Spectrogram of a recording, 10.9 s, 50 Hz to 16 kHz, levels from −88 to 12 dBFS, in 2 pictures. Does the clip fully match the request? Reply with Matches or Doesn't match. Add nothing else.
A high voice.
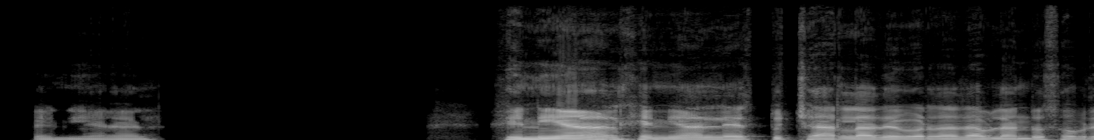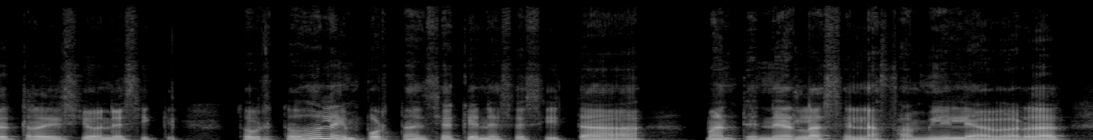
Doesn't match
